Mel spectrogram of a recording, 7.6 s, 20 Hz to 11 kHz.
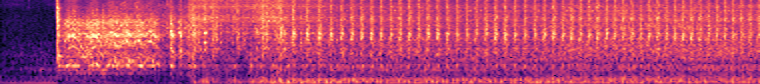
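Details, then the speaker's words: Turbo V8 Dodge Diplomat police car after oil change and fuel flooding: cranks, catches, then idles with loud quick ticking knock from a rocker until oil primes; no bottom-end knock. "it had a rocker making a really loud noise that's because I changed the oil and it had to Prime itself"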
